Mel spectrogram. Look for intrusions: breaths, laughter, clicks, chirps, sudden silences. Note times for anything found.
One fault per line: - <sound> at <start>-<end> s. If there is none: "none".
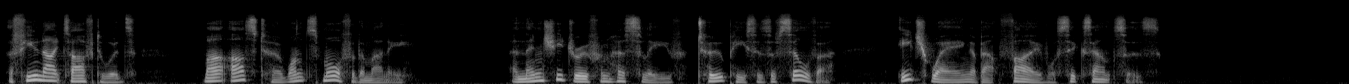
none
